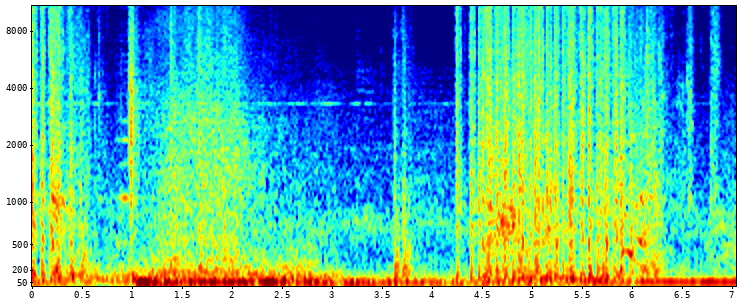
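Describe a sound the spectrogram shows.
A deep explosion rumbles.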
